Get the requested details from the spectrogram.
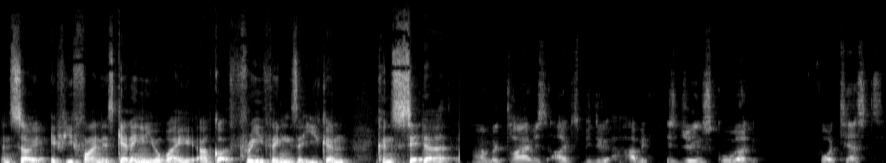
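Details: Adult male speakers, two voices; speech.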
